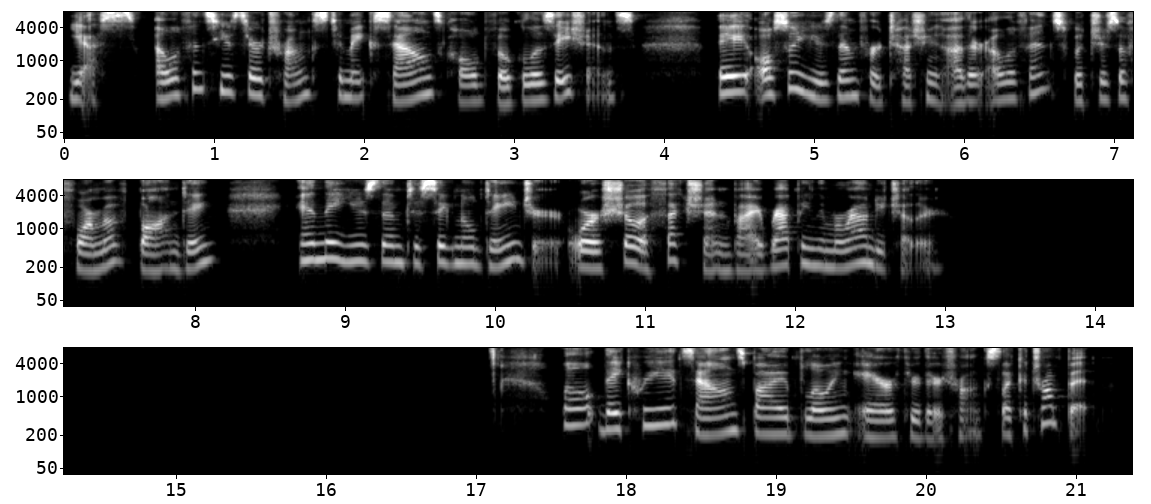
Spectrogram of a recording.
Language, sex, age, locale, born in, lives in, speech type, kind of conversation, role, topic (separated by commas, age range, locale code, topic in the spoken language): English, female, 35-39, en-US, United States, United States, read, expert-assistant, expert, How do elephants use their trunks like hands?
